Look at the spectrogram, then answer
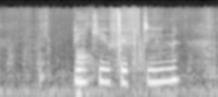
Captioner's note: speaking French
